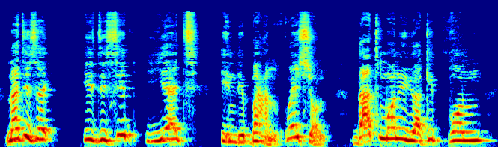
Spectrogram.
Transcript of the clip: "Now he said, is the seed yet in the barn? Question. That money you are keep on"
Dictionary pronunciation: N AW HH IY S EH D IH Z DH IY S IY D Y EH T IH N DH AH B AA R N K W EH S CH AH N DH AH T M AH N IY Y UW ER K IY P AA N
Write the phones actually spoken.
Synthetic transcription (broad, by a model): N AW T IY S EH IH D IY S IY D Y EH T IH N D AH B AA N K W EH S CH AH N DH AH T M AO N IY Y UW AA K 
